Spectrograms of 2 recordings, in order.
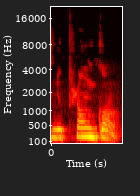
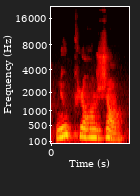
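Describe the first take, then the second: First: Plongeons said with a hard g, "plongons"; wrong hard g. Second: Plongeons with a soft zh sound. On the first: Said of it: "but this currently says nous plongeons". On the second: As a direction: give plongeons a clear soft zh. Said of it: "in order to make that j sound". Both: Shown as a demonstration.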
